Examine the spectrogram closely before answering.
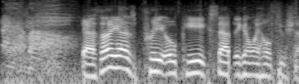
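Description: A young man talks with animation into a microphone, close up.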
